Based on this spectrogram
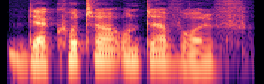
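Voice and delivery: plain reading voice

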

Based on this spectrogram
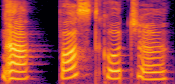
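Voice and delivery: high, very slow bird voice; relished punchline. Acted. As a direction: stretch the repeat out, savouring the joke.

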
